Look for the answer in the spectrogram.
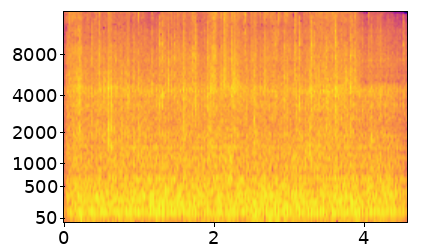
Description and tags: Truck Driving
I faked the sound of a driving truck with a vending machine, a plastic tube, and a box full of concrete dust.
Car, Driving, Dirt, Rocks, Truck, Road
